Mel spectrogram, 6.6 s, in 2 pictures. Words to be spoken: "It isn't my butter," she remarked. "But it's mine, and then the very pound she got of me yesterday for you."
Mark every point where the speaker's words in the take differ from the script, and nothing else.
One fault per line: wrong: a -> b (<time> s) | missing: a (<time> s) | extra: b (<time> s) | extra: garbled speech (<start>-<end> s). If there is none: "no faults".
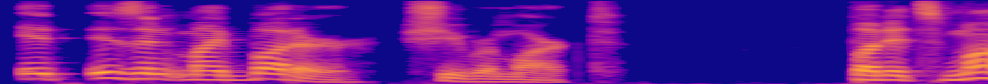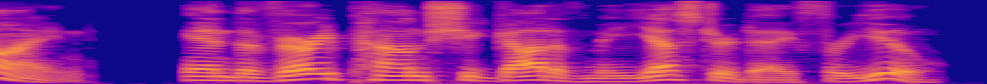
missing: then (4.1 s)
